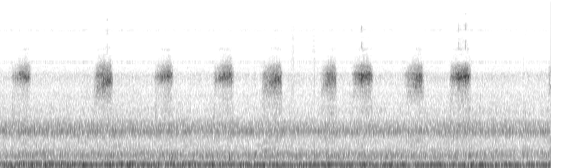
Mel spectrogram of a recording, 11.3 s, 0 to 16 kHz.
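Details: Night camera recording of owls, late evening of August 24 2011: a series of nine brief scratchy hiss-like calls at uneven intervals of about one second, steady low hum throughout.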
